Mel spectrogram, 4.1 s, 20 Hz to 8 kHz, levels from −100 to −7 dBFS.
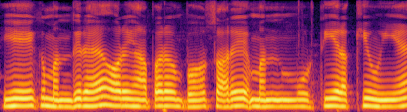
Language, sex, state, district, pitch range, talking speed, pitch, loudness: Hindi, female, Delhi, New Delhi, 175-195 Hz, 175 wpm, 185 Hz, -14 LUFS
